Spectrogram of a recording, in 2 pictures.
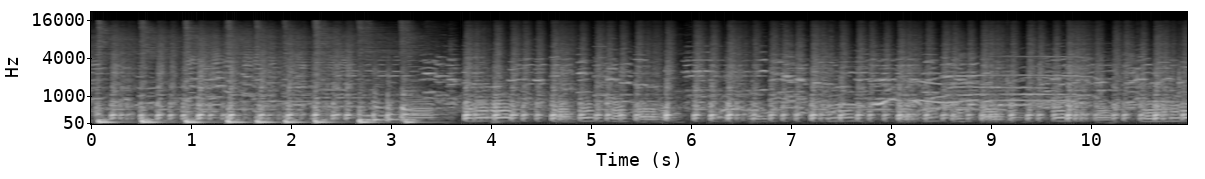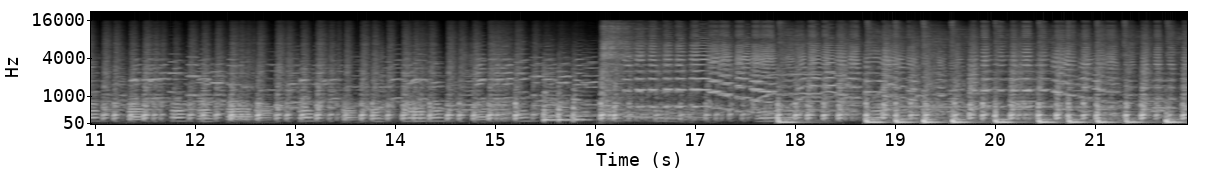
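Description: Oaxacan brass band playing dance music: trumpets and trombones over drums. A steady low beat drops out about four seconds in and returns near the end.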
